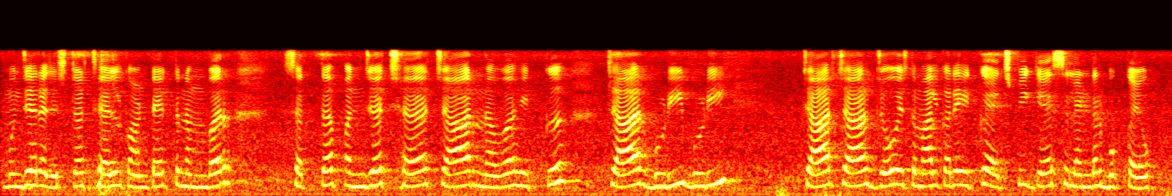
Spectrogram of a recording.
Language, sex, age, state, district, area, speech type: Sindhi, female, 18-30, Madhya Pradesh, Katni, rural, read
